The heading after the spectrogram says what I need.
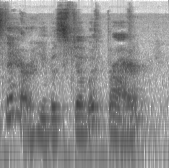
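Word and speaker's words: Breyer: I went breer or no I went um I went and pronounced it one way and he instantly corrected me. So what so Peter Stone was actually I called it. He says brier.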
